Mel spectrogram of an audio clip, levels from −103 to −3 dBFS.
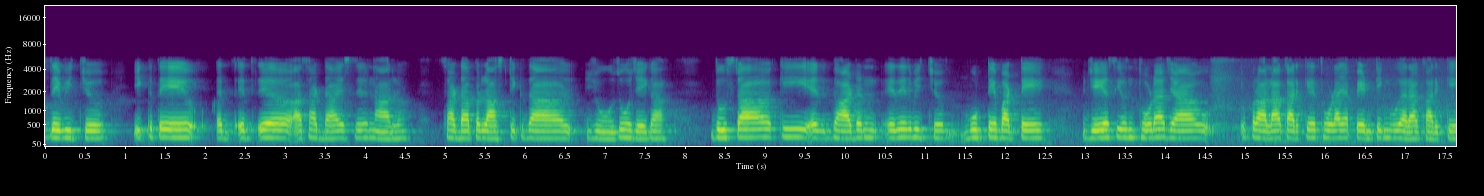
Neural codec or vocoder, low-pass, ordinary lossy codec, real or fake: none; 5.4 kHz; none; real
